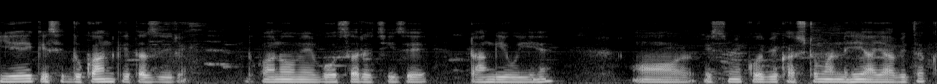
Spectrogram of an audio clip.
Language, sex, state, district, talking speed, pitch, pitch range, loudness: Hindi, male, West Bengal, Jalpaiguri, 140 wpm, 115 Hz, 110-125 Hz, -21 LUFS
